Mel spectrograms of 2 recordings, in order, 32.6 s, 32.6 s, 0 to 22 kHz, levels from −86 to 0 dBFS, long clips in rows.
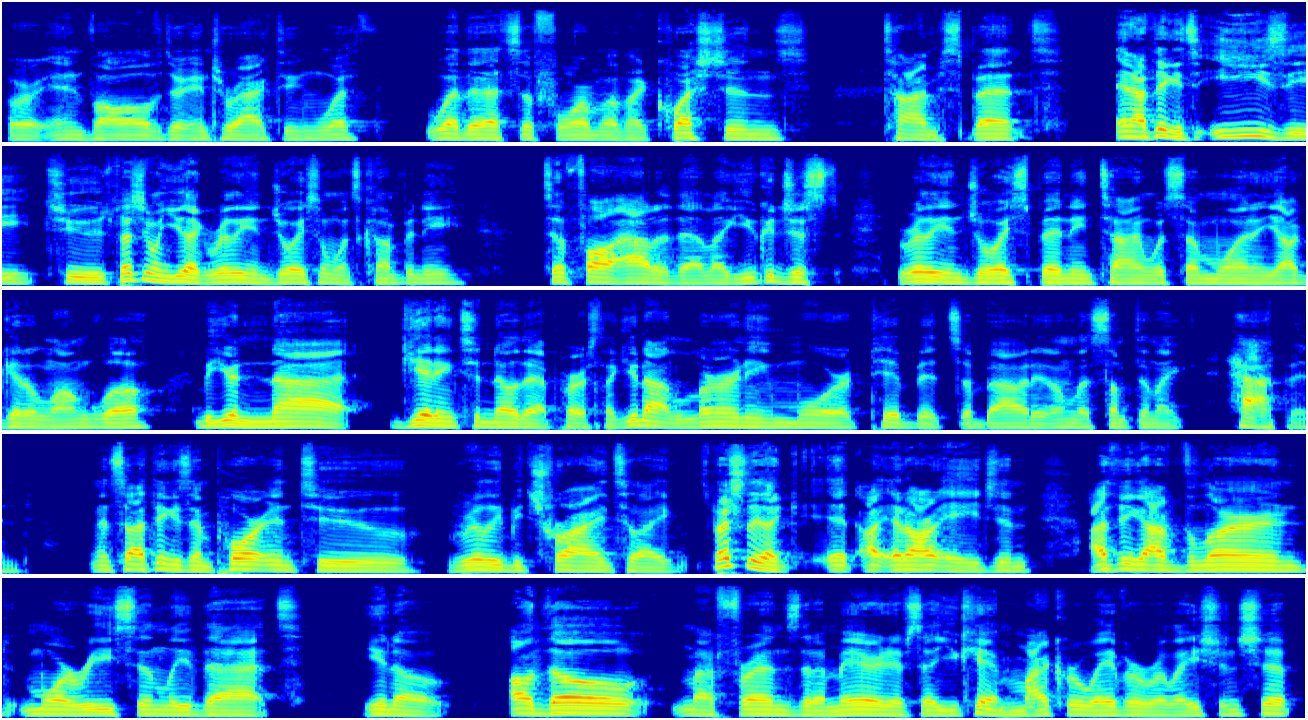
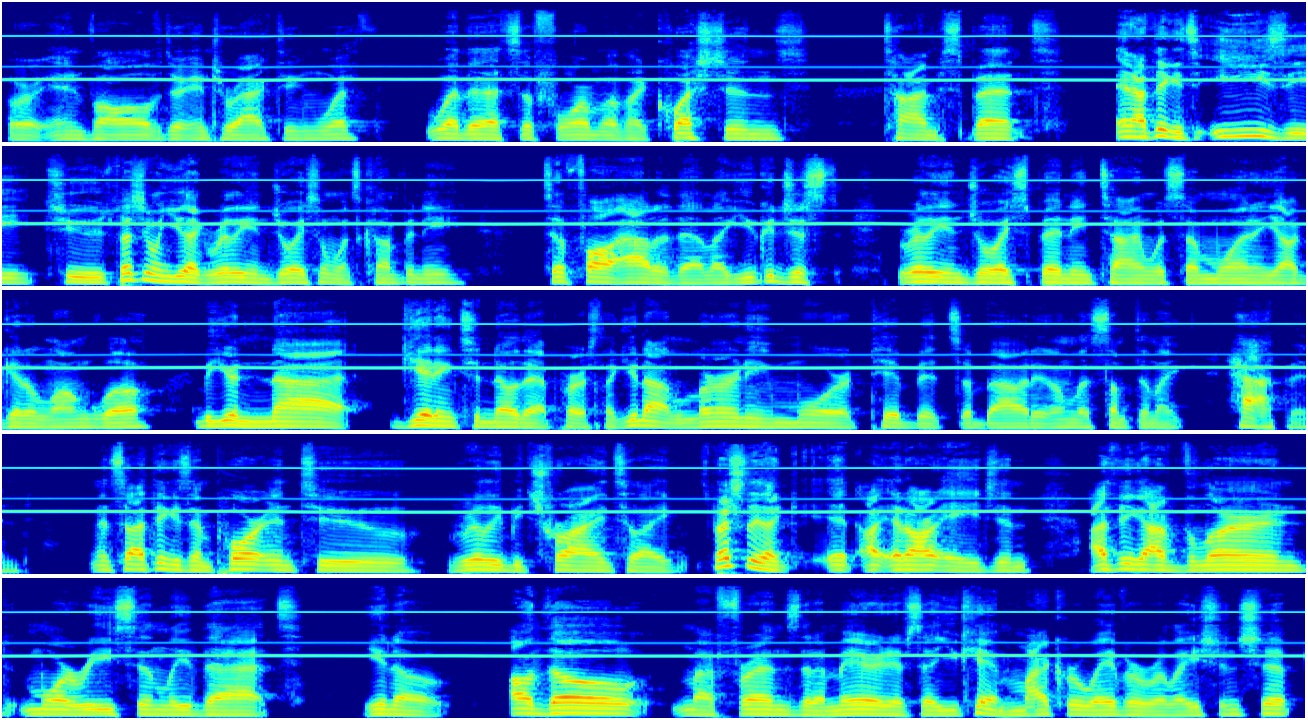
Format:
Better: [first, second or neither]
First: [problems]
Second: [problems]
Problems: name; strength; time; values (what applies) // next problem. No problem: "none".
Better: first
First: none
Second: high-pitched whine; loud; throughout; 2 kHz, 10 dB below the speech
